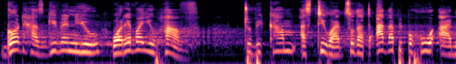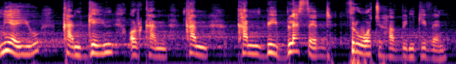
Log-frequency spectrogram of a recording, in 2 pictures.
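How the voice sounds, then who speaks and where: A Kenyan woman with an unusually deep voice, preaching a sermon that mixes English and Swahili, telling stories with humor. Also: unhurried. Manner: chatty storytelling with humor. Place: church. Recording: long church reverb.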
